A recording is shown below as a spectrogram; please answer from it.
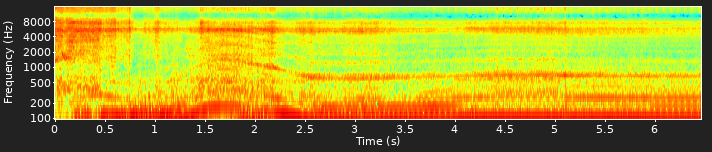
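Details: First start of a 1992 Subaru SVX 3.3L swapped into a 1999 Legacy Outback with standalone SVX harness and ECM, wiring unfinished: engine blips up a couple of times, then settles into a smooth, steady idle with no misses or knocks.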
